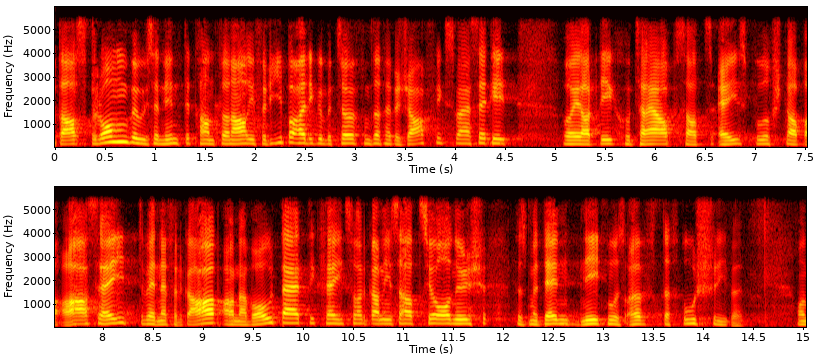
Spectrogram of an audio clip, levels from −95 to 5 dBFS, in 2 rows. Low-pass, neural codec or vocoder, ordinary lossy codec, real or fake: 5.4 kHz; codec, 16 kHz, 0.8 kbps, ZipCodec; none; fake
